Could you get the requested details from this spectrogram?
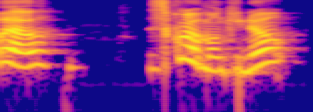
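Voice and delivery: put-on Southern accent. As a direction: play it as a Southern yokel. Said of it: "the Southern accent".

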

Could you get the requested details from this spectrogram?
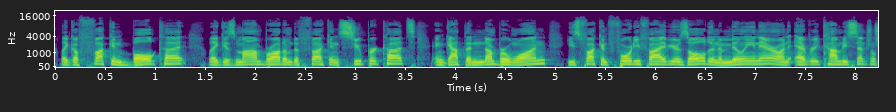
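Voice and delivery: high-pitched exasperated tirade; indignant comic venting; worked-up angry rant. Real, not acted. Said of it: "Feels good to be angry".

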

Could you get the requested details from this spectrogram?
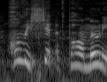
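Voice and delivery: sudden high-pitched cry of recognition; starstruck exclaim. Retold or imitated. Driver spotting comedian in a Cadillac, starstruck high exclaim. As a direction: blurt it out, amazed to spot a celebrity. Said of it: "and I go".

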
